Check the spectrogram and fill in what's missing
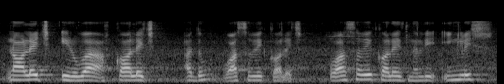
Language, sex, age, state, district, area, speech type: Kannada, female, 30-45, Karnataka, Chamarajanagar, rural, spontaneous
